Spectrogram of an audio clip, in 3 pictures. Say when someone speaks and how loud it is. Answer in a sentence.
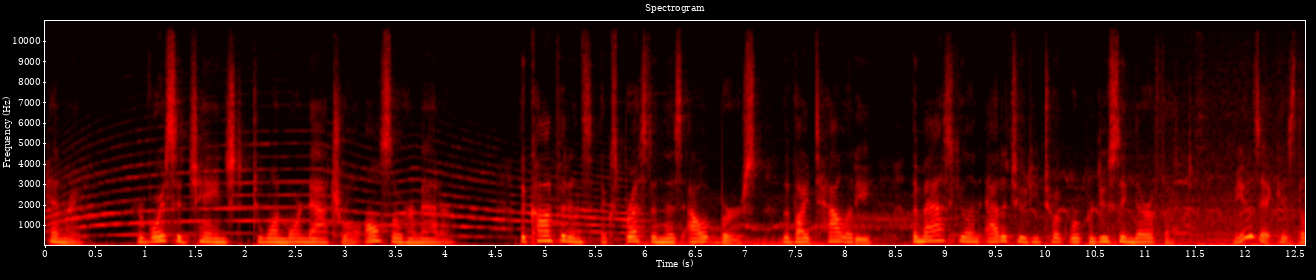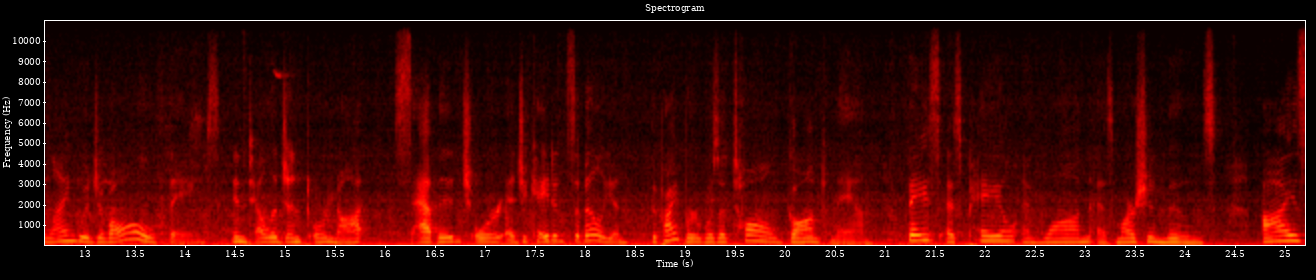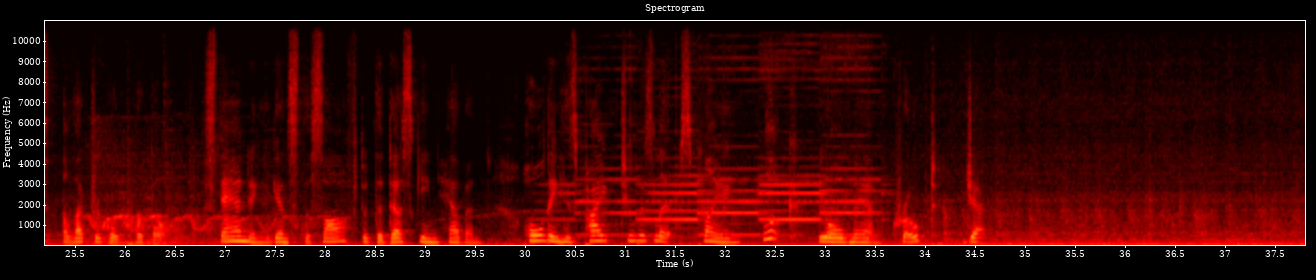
You can hear the talking from 0.0 to 34.6 s, at a steady volume.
